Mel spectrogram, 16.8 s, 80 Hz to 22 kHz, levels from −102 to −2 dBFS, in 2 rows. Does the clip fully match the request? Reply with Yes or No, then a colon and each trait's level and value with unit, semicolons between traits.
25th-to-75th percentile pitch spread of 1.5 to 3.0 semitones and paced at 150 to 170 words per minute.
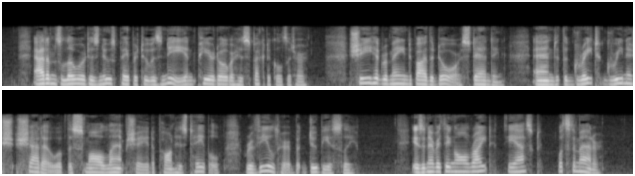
No: average, 3.7 semitones; average, 165 wpm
